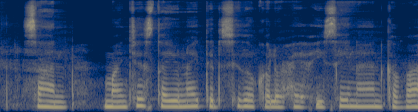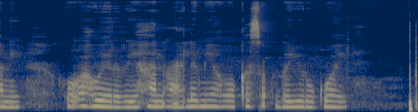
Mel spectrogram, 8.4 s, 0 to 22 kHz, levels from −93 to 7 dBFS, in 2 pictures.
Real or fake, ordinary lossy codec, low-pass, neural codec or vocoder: real; none; none; none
